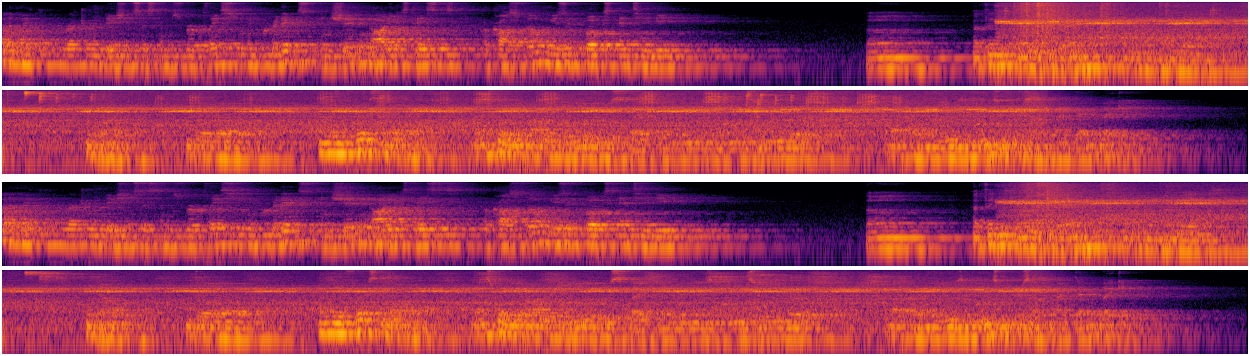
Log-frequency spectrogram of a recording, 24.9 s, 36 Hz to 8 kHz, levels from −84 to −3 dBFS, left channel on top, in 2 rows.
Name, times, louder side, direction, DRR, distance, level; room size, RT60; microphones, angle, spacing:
voice 1, 0.0-6.7, equal, 25° left, -6 dB, 1.9 m, -28 dB
voice 2, 8.6-9.1 9.7-10.9 11.2-12.1 13.3-13.8 14.3-15.0 15.6-16.7 17.1-20.6 21.3-23.7, equal, 25° right, -3 dB, 1.2 m, -26 dB
sound 1, 9.9-22.9, left 3 dB, 75° left, 1.1 m, -26 dB
13.0 x 11.0 x 2.7 m, 2.5 s
head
